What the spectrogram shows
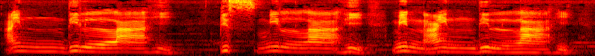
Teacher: Jadi membacanya harus meringis. Ya, tidak boleh dibaca tebal. · Kenapa ada lafal Allah didahului oleh harokat kasrah, maka dihukumi tarqiq, tipis.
